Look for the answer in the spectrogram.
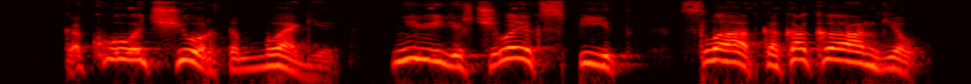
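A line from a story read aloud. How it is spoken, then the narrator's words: Displeased creaky voice. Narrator (Russian): проскрипел недовольный Чет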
